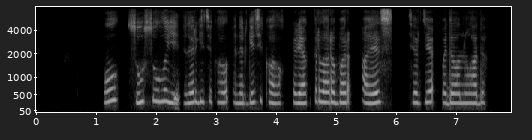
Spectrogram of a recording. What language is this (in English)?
Kazakh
